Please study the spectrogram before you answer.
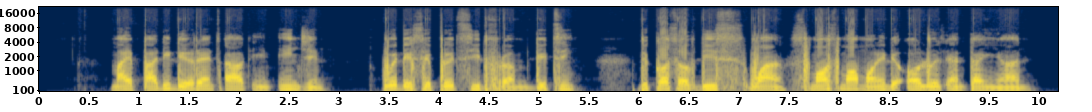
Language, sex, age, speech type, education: Nigerian Pidgin, male, 15-29, spontaneous, tertiary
